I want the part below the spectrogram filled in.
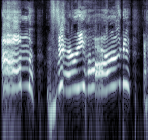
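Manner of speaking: high, slow, whimpering read; mock whiny falsetto. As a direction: ham up the texts in a high wail. Mock reading of texts.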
